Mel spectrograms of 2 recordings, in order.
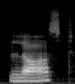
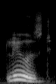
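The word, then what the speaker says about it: lose: ভিথ্রি এই যে লুজ লস্ট লস্ট আর এই যে এটা লুজ দেখতে পাচ্ছেন লুজ লুজড লুজড হ্যাঁ আচ্ছা অনেকে এটারে লস উচ্চারণ করে লস না কিন্তু হ্যাঁ লুজ লুজ লুজ এইতো মাশাল্লাহ সাব্বাস পারবেন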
